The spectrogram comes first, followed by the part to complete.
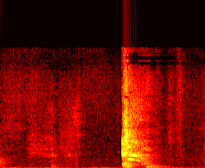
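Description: A woman coughs once, a single short cough about a second in.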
